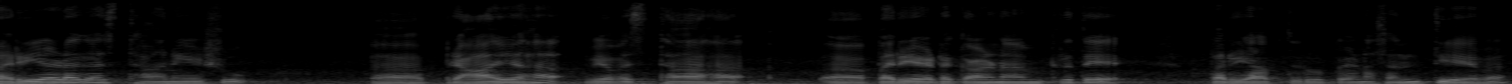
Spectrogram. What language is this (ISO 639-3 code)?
san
